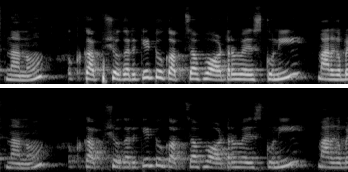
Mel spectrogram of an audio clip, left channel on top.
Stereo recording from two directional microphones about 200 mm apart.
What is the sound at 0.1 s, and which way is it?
A woman's voice, 40° left (ahead or behind).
